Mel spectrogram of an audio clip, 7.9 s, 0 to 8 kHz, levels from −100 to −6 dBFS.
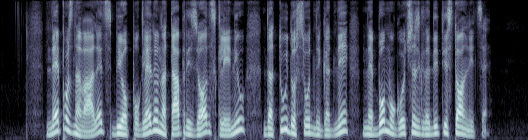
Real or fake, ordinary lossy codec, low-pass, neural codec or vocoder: real; none; none; none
